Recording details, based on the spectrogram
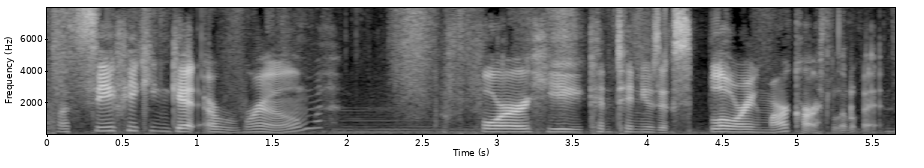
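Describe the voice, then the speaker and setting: A woman giving expressive, storytelling third-person commentary as she roleplays through a video game. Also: fairly low pitch, normal speed. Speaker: gamer narrating a roleplay playthrough. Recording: faint game music behind.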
